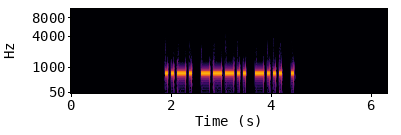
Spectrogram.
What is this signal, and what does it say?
Morse code, heard as a keyed tone, about 20 wpm, 700 Hz. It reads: F8BE
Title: DXCC-100 Call Signs - 4 Characters - Repeated 2x - 20wpm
